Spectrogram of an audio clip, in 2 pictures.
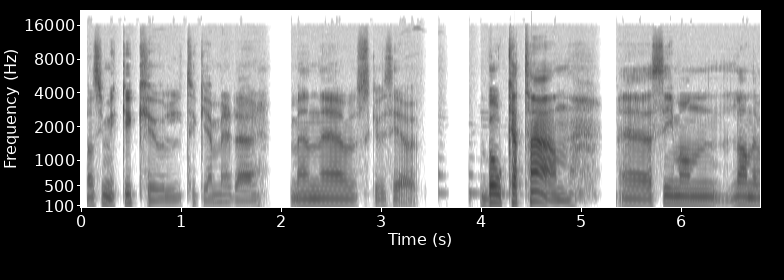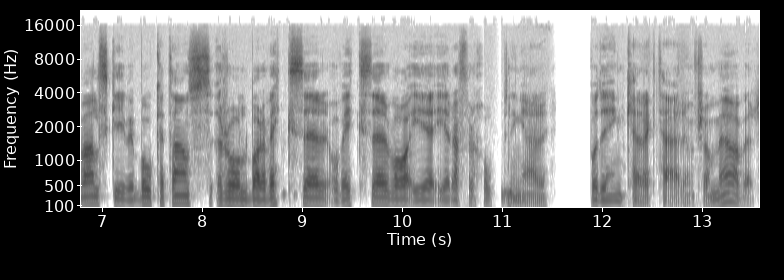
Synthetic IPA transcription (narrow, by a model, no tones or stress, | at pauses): fansjmʏkːəkʰʉ̟ːlt̪ʰʏkːəjamɛd̪ɛd̪æːɾ | mɛnskavɪsḛː | buːkʰːat̪ʰaːn | siːmʊnlanːəvalːskɾiːvəɾbukʰːat̪ʰaːnsɾɔlːbɑːɾavɛksəɾɔ̰vɛksəɾvaʔɛʔḛːɾafœ̰ɾhɔpnɪ̰ŋa̰ɾ | pʰɔd̪ɛnkʰa̰ɾa̰kt̪ʰæ̰ːɾə̰nfɾa̰møːvə̰ɾ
